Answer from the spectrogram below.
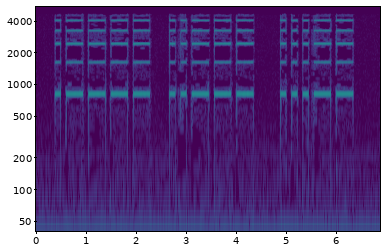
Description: Morse code, heard as a keyed tone, about 11 wpm, spaced as for 9 wpm, 810 Hz. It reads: 123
